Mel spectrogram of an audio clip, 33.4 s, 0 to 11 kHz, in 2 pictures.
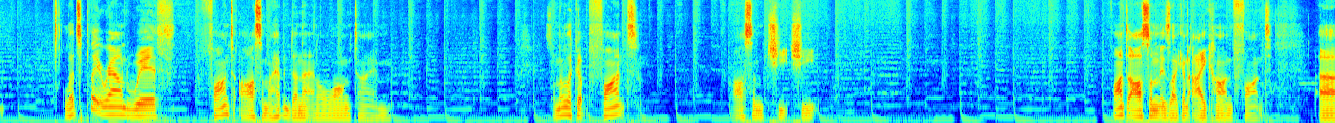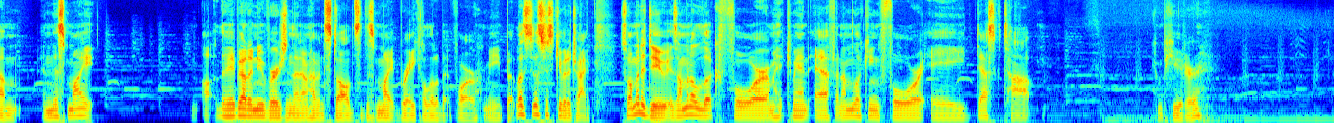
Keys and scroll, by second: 6.0 super+t, 6.2-10.3 typing, 7.8 super+a, 10.7 Right, 10.9 Return, 26.8 super+f, 28.8-30.2 typing.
